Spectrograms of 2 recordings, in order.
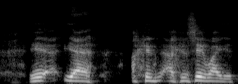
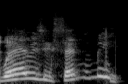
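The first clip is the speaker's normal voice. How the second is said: puzzled; 11 semitones higher than usual. Retold or imitated. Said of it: "I was like".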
